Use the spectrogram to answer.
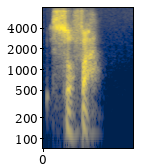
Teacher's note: Otra podría ser sofá, tiene dos sílabas, fa. Y la mayor fuerza de voz recae en la última sílaba. Por lo tanto, va a ser una palabra aguda.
